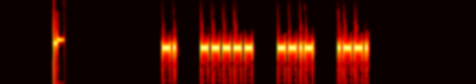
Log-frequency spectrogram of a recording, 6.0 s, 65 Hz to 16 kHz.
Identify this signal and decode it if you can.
Morse code, heard as a keyed tone, about 36 wpm, spaced as for 20 wpm, 700 Hz. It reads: N0QP
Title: USA Call Signs - 3x Character Spacing - 35wpm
